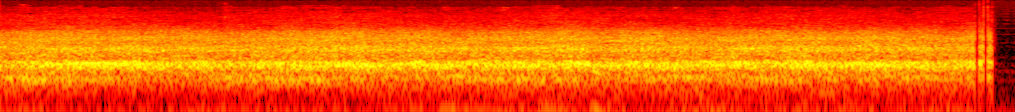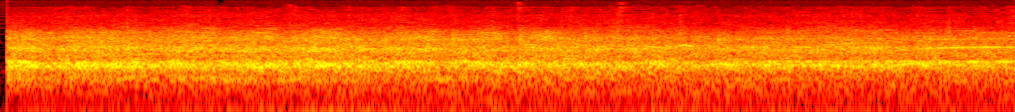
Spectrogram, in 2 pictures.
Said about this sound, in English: The entire crowd chanting USA as the president walks on the field. All military members in the stands, members of our nation's army, members of our nation's navy, commanders, generals, all the people involved there for that game.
